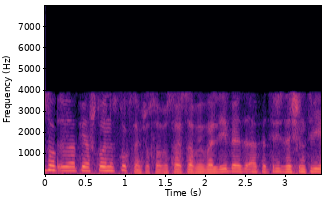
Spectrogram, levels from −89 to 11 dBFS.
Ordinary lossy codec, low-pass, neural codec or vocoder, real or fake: AAC, 16 kbps; 7.2 kHz; none; real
